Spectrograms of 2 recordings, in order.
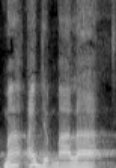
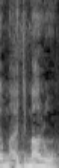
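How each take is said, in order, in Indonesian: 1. Kata terakhir berakhir dengan vokal 'a'. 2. Kata terakhir berakhir dengan vokal 'u'. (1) "tapi baca apa? Ma'ajmala" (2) "jangan dibaca ma'ajmalu"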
